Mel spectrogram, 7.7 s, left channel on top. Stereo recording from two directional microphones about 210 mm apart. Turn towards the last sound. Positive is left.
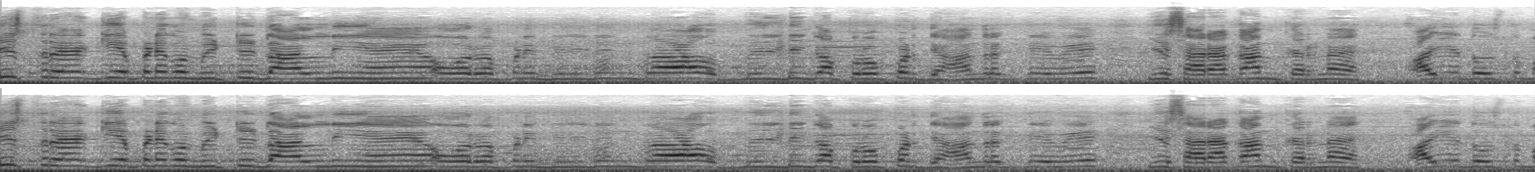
turn(degrees=15)  # may be behind; listen again after turning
